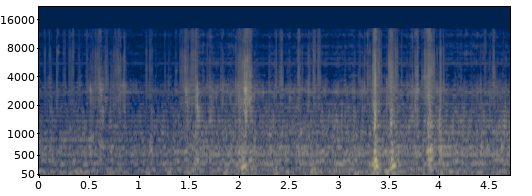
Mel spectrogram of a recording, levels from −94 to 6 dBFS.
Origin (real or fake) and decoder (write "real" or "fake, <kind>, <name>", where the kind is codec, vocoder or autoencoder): fake, vocoder, BigVGAN v2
